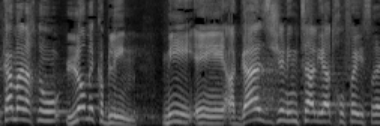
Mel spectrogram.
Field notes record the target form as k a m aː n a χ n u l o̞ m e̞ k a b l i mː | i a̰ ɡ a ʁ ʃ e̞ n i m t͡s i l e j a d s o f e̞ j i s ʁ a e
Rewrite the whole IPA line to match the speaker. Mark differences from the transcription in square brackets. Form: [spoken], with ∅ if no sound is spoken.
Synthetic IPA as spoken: k a m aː n a χ n u l o̞ m e̞ k a b l i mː | i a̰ ɡ a [z] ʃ e̞ n i m t͡s [a] l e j a d [χ] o f e̞ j i s ʁ a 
